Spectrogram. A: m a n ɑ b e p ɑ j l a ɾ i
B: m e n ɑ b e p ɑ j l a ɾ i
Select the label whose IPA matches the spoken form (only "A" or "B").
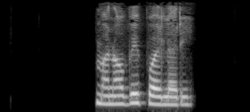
A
